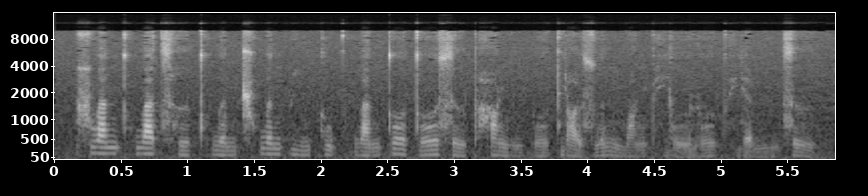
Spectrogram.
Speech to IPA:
ʂ w a˥ n t̪ʰ w ä˥˩ t͡sʰ ɹ̩˧˥ t̪ʰ w ə˧˥ n ʈ͡ʂʰ w ə˥ n p i˧˥ ŋ k ṵ˨˩ pʰ w a˧˥ n t̪ o˥˩ ʊ̯ t̪ o˥ ʊ̯ s ɹ̩˧˥ pʰ ɑ˥˧ ŋ i˥˩ n p o˧˥ ʊ̯ t̪ j ɑ̰˨˩ ʊ̯ s w ə˥˩ n m ɑ˧˥ ŋ pʰ j o̰˨˩ ʊ̯ ɻ o˥ ʊ̯ pʰ j ɛ̰˨˩ m i˧˥ ŋ s ɹ̩˥˩

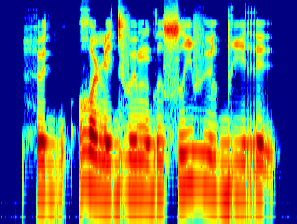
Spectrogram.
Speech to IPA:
h ø d b ɔ̰ ʁʷ œ ɳ i d v ø m ɡʷ i sʷ i v y l b i r ɪ

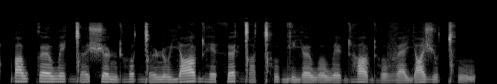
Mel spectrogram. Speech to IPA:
ɽ ɑ w k œ w e ɡ͡ǀ œ ʃ œ ɳ ɖʱ o ɡ͡ǀ ɵ ɳ u j ɑ ɖʱ e θ œ ɡ͡ǀ ɑ ǀʰ u ɡ i j œ w o w e ɖʱ ɑ ɖʱ o v æ j ɑ ʒ u ǀʰ u

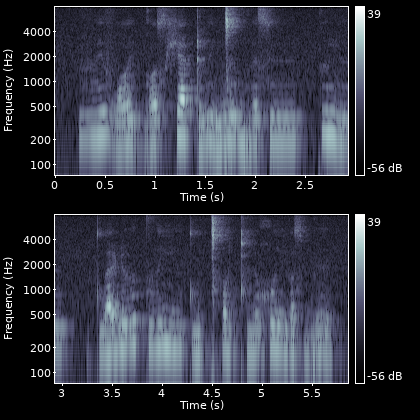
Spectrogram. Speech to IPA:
v ʉ˧˥ ɪ̯ v ɔ˩˧˩ ɪ̯ ɡ ɔ˩˧˩ s ʃ a˥ ʈ ɯ˩˧˩ ɪ̯ ŋ͡ǀ ɘ˥ b ɯ˧˥ ə̯ s ʉ˥ | k ɯ˥ n̪ ʉ˧ | tʷ a˩˧ ə̯ ɳ ɯ˧˥ ʊ̯ t̪ ɯ˧˥ ə̯ ɲ ʉ˧ tʷ e˩˧ ǀʰ ɔ˧ cʰ ʉ˩˧ χʷ ɘ˧ ɲ ɔ˩˧ s b ɘ˩˧˩

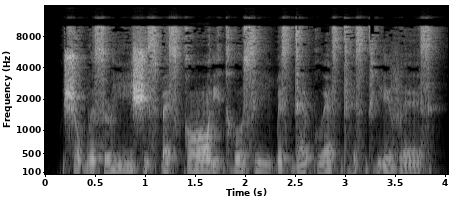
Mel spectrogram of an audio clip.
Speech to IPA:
ʃ ɔ b əː s ɹ iː ʃ i s ɓ æ s k ɔː ɾʲ e ɡʱ o s iː ɓ ɛ s d æ kʷ æː s dʱ ɛ s dʱ i ɾʲ ɛ v ɛː s

